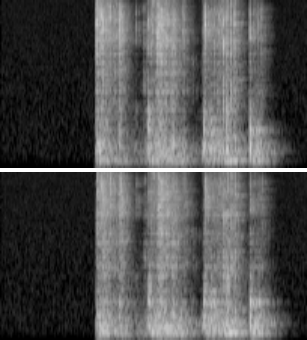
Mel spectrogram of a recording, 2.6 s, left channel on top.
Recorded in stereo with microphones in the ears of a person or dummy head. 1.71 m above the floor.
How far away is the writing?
About 3.5 m.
